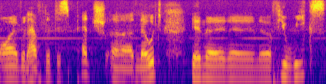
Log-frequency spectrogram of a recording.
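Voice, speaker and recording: A man talks at a fairly slow pace with music playing in the background. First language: not English. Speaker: record label founder. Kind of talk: interview. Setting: Skype call. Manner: halting.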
